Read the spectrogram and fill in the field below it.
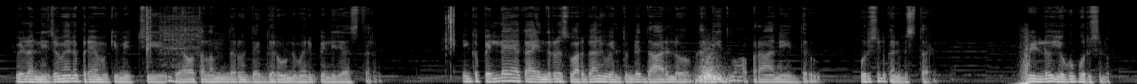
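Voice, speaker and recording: A man speaks at a medium pitch with ordinary pitch variation. Music plays in the background. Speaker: voice-over storyteller. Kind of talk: mythological story narration. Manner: emotional, heartfelt.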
